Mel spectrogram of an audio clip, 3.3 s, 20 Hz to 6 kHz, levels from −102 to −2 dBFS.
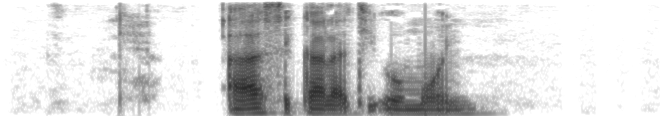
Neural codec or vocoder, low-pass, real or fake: none; 5.4 kHz; real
